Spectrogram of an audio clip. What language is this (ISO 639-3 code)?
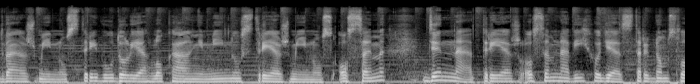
slk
